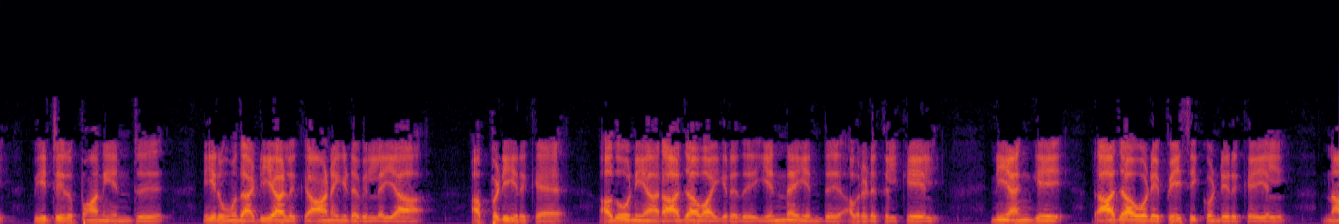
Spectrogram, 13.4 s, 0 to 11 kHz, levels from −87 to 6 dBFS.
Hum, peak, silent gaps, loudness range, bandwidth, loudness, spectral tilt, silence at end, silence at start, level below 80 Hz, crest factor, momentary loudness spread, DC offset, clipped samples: none; -2 dBFS; none; 2 LU; 6.4 kHz; -23 LUFS; -7 dB/octave; 0 s; 0 s; -54 dBFS; 22 dB; 9 LU; under 0.1%; under 0.1%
